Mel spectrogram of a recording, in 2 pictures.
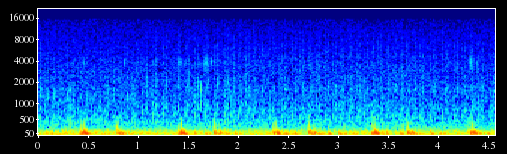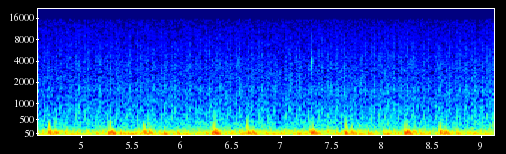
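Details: Heart sounds recorded just after waking: regular paired low thumps at about 60 beats a minute; an ordinary heartbeat.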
